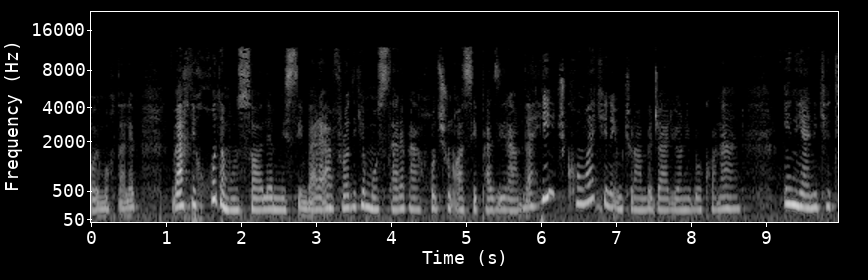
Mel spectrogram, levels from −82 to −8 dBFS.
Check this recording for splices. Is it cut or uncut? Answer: uncut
